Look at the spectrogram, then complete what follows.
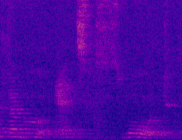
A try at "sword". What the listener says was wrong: Sword, no W. Sword, silent. Still can hear that W. Sword. Just forget the W altogether.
